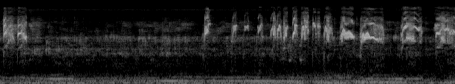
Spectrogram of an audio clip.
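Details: Sunbird in energetic rolling song, used as a training master for birds; after a brief pause, loud high tinkling notes tumble rapidly together in a dense, slightly uneven run.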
